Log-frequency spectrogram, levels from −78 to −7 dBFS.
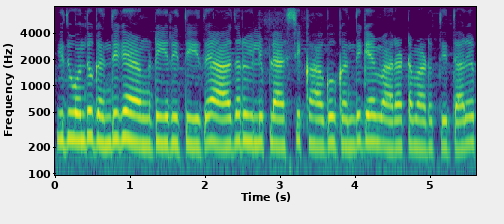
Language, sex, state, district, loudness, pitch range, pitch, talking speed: Kannada, female, Karnataka, Bangalore, -15 LUFS, 210-235 Hz, 220 Hz, 140 wpm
